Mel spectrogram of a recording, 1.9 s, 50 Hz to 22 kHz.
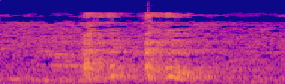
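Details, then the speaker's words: Nursing education on effective coughing for an adult female patient, to expel phlegm: breathe in, hold three seconds, then cough out; two strong, deliberate cough bursts after a held breath; voluntary effective cough demonstration. "yang ketiga itu tarik napas tahan selama 3 detik lalu keluarkan keluarkan ya"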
